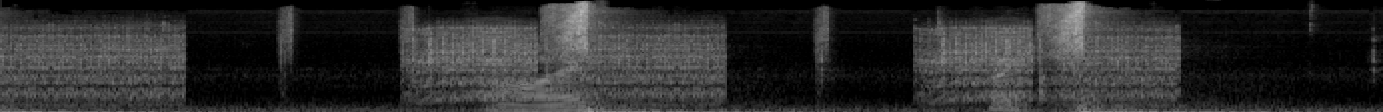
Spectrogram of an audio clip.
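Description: A rotary telephone dial whirs as it turns and springs back.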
